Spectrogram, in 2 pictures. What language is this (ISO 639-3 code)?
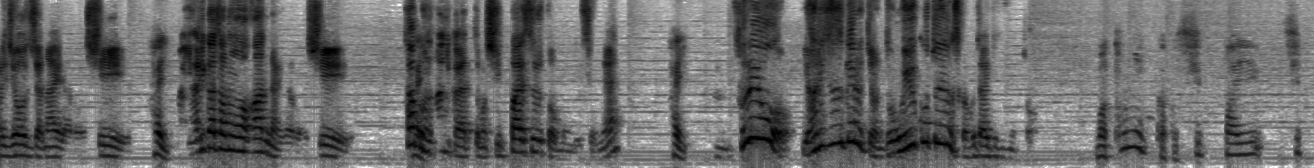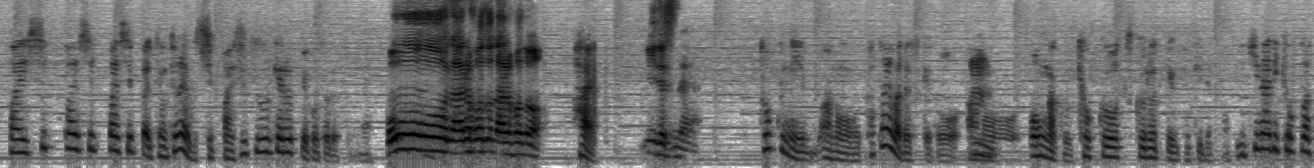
jpn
